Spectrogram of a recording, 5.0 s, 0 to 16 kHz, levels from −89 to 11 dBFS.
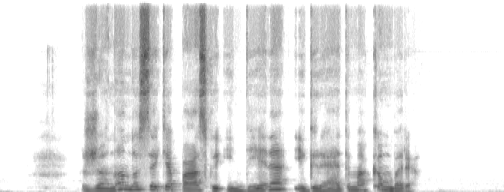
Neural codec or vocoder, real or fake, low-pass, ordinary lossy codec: none; real; 14.4 kHz; Opus, 32 kbps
